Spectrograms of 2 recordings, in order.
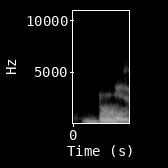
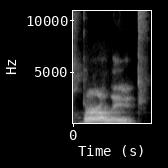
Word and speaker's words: Burley: So it's not Burl, it's Burley, but wild with a silent E.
